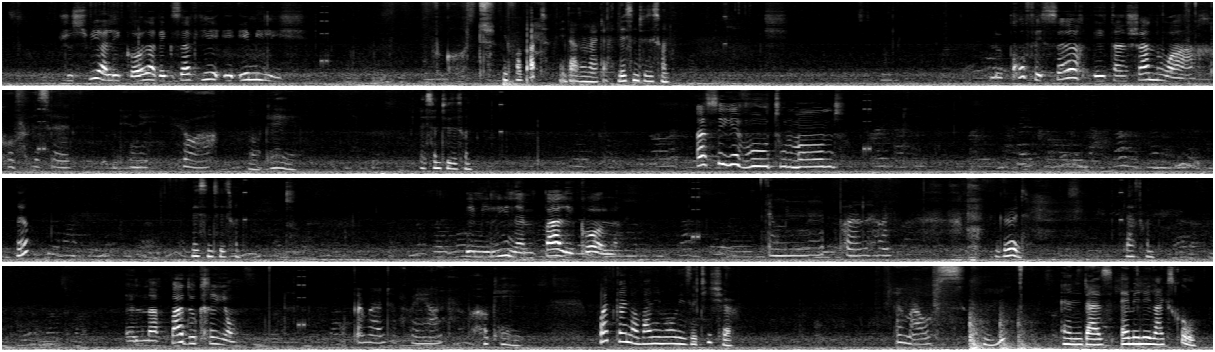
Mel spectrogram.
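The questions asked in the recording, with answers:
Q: What kind of animal is a teacher?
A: A black cat

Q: And does Emily like school?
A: No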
